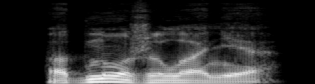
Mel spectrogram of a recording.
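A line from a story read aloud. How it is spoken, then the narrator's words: Old man's grumble. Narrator (Russian): проворчал дед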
